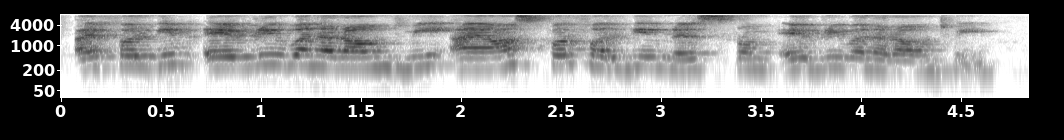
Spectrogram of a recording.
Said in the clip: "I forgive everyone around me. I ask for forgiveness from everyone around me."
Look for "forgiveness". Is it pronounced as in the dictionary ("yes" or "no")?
yes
